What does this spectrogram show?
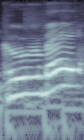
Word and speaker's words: Gurumes: nice um but then King gourmet guru may oh okay that's how you say it guru may he came out and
